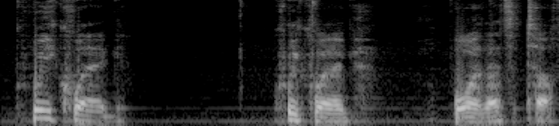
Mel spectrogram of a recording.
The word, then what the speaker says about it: Queequeg: Okay, someone in the Discord told me it's pronounced Queequeg.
